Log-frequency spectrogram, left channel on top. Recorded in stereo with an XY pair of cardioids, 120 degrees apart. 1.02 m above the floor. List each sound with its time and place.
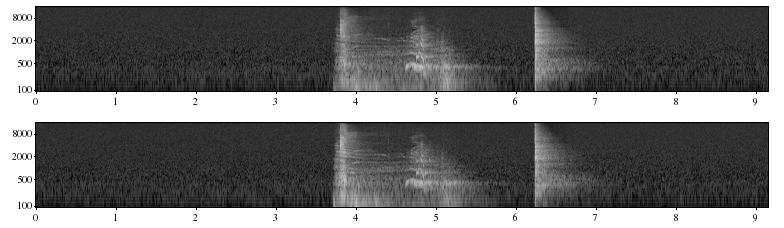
3.7 s laughter: 60° right, 0.7 m; by 5.2 s 50° left, 1.3 m
6.2 s a clap: 20° left, 0.9 m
